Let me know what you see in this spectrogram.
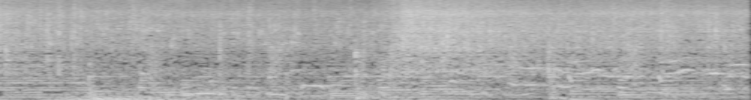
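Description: Shredded ginger frying in hot oil in a wok, a loud steady sizzle that swells again about three seconds in, with a wooden spatula stirring through it.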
